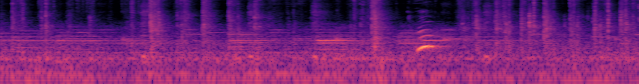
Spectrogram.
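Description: Tarot cards being shuffled, a run of quick, irregular soft clicks and flicks of card stock, over faint steady background music.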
